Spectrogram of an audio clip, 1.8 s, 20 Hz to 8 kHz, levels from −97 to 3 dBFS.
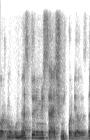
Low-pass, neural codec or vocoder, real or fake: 7.2 kHz; none; real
